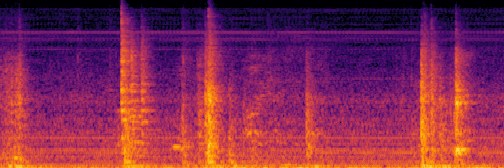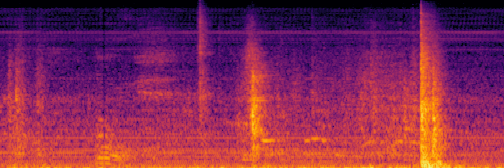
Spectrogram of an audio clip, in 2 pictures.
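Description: A sliding glass door panel being handled and fitted into its frame: a string of about seven sharp knocks and clatters, irregularly spaced, the loudest near the end, with a faint murmur of voices underneath.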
